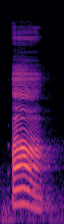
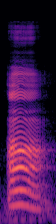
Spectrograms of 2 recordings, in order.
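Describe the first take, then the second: First: The pitch falls sharply from high to low. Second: The same.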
